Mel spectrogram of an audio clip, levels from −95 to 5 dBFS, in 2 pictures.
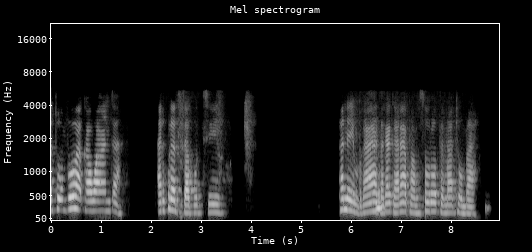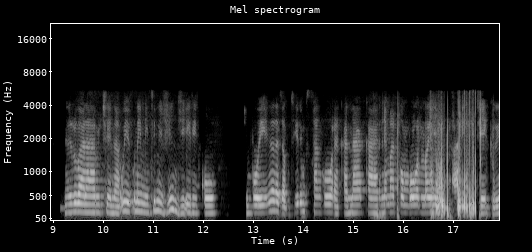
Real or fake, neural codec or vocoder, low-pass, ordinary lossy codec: fake; codec, 16 kHz, 4 kbps, X-Codec, HuBERT features, trained on general audio; 5.4 kHz; MP3, 48 kbps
